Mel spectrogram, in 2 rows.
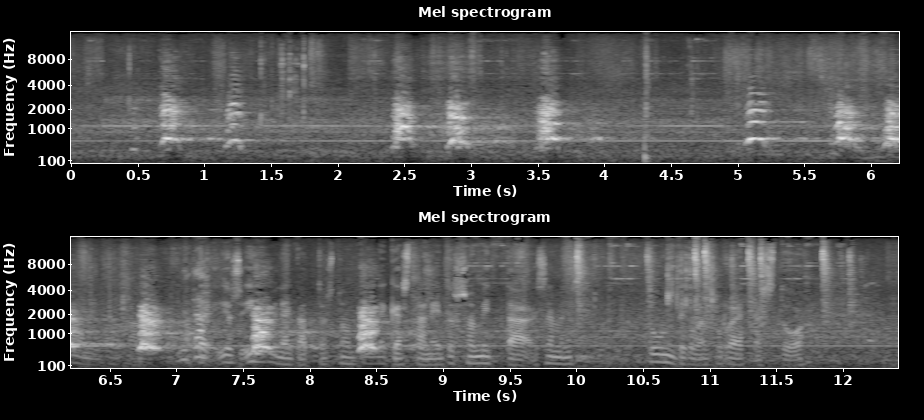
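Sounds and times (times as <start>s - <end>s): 
search dog barking softly in a tent hall: 0.7s - 1.4s, 2.4s - 4.0s, 5.1s - 8.7s
search dog whimpering in a tent hall: 5.8s - 7.8s
speech: 7.5s - 12.2s.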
